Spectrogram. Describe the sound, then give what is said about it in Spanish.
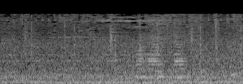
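Dense, steady traffic noise fills the scene, with car horns tooting over the rumble of idling vehicles in a congested street. The honks blend into the continuous roar. “Si estás en tu auto embotellado en el tránsito, tienes dos opciones.”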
